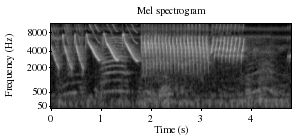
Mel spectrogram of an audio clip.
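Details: Canary song meant to coax other canaries into singing: a few loud falling sweeps, then a rapid buzzy trill of evenly spaced notes, ending quietly with a short whistle; faint low background clatter.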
